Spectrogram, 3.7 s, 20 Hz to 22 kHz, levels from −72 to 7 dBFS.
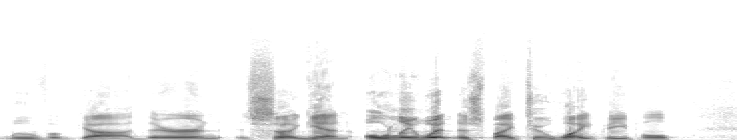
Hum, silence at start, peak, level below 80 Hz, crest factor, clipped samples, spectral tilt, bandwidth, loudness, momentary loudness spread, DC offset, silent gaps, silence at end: none; 0.05 s; -4 dBFS; -70 dBFS; 20 dB; under 0.1%; -4 dB/octave; 15 kHz; -23 LUFS; 11 LU; under 0.1%; none; 0.35 s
